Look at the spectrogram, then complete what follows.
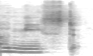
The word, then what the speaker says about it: Dniester: Another important river, Dnieper, Dniester. D है नाम में but D is silent. So we have Dnieper, we have Dniester.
